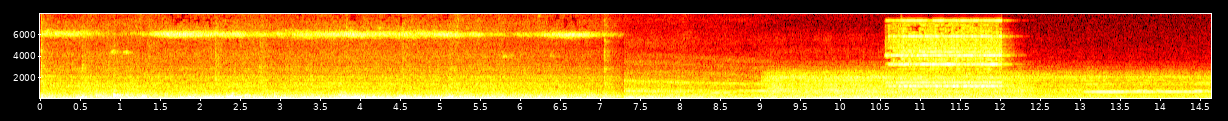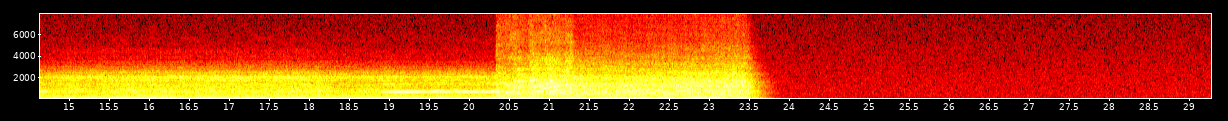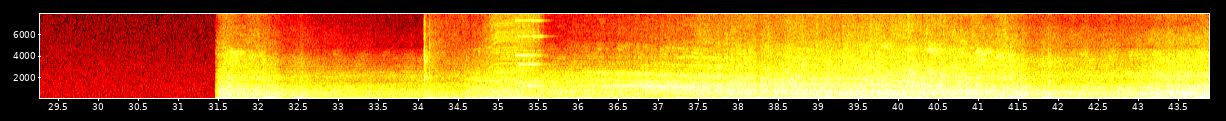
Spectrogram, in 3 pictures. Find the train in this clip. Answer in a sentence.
The train can be heard from 0.0 to 23.6 s and from 31.4 to 43.8 s.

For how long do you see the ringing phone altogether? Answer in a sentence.
The ringing phone can be heard for 4 seconds in total.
